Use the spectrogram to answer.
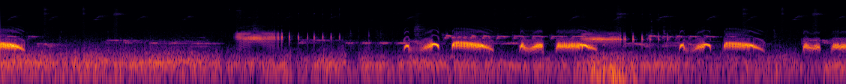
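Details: Zebra dove song with a crystal tone, played as a lure to make other doves sing: a noisy start gives way to a burst of rapid pulsed notes, then repeated bowed coos and trills over continuous background noise.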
